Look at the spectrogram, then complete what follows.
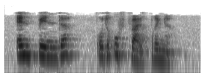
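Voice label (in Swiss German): "entbinde", Alsace, Haut Rhin; medecine; accoucher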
